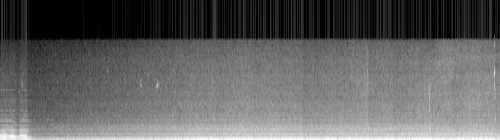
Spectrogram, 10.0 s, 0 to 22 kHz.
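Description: A 31-keyless McCarthy fairground organ plays its last notes, which stop about half a second in. The organ's motor and air supply run on as an even rushing noise with a steady hum, growing louder over the next few seconds and then holding.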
